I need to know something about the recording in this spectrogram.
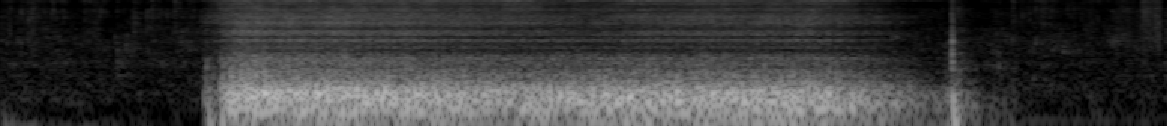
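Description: A furnace burner roars loudly.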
